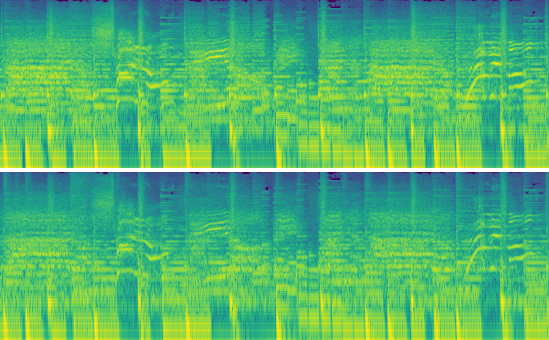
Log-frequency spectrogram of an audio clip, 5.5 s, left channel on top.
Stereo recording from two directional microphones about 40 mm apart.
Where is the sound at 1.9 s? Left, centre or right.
Right.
